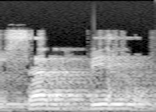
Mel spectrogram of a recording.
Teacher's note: سین صفیر کی آواز سے ادا کرتے ہوئے با سے ملائیں گے، با کو معروف پڑھیں گے.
